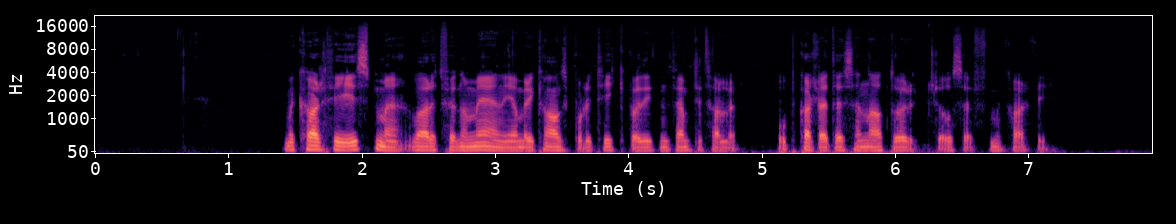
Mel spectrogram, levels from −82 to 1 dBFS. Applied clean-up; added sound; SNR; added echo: neural mask model DeepFilterNet 3.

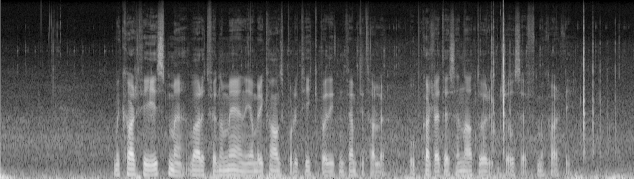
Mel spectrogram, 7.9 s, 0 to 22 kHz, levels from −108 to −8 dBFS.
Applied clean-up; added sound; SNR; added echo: none; Wind; 5 dB; none.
